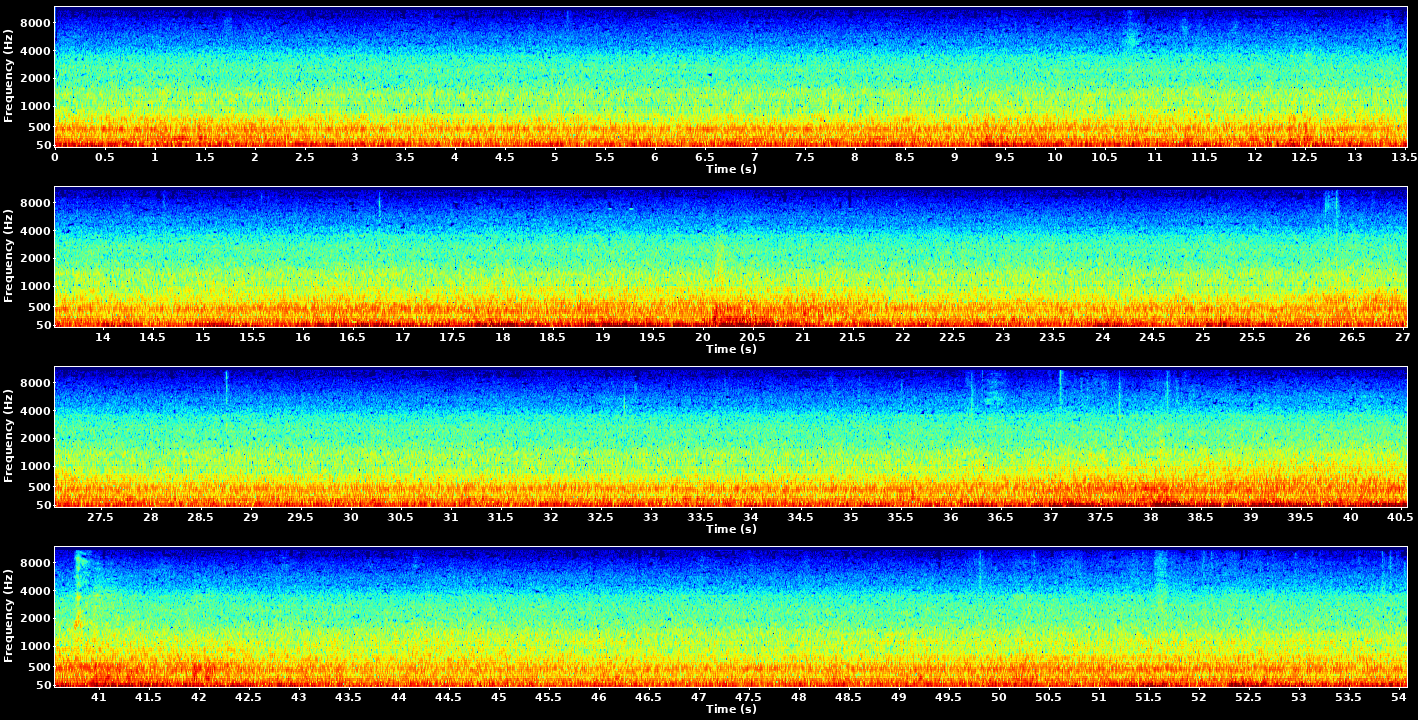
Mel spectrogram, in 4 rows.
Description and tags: Inside a train 2
Ambience of a train travelling.
{"fr":"Intérieur d'un train 2","desc":"Ambiance de l'intérieur d'un RER. ","tags":"train rer ambience intérieur"}
ambience, inside, rer, train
